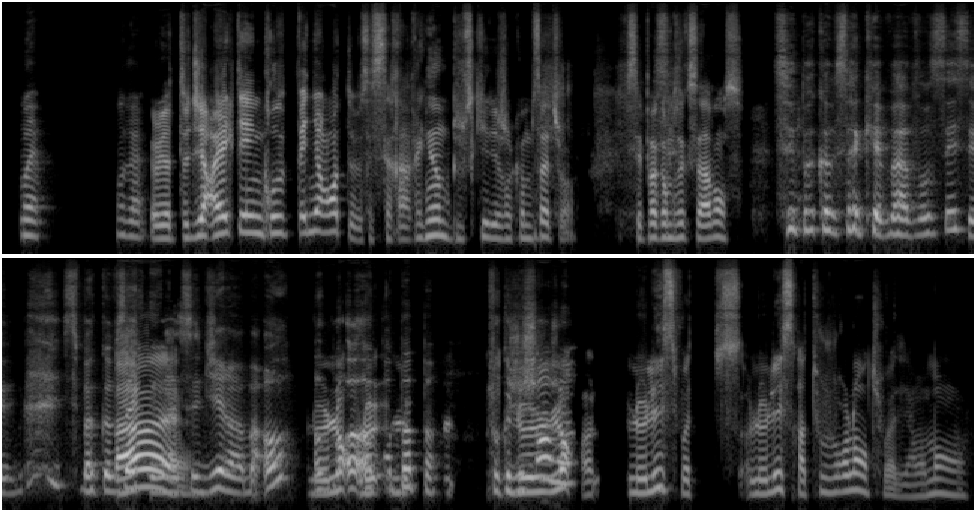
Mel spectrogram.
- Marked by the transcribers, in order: put-on voice: "Ouais, tu es une grosse feignante !"; "brusquer" said as "bousquer"; chuckle; laughing while speaking: "qu'elle va avancer"; chuckle; put-on voice: "faut que je change, hein"
- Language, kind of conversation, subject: French, unstructured, Penses-tu que la vérité doit toujours être dite, même si elle blesse ?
